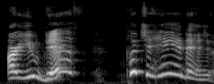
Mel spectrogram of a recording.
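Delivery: high, loud scolding mother; scolding mom. Retold or imitated. Mom telling her son to put his hand down, scolding. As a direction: snap at your kid to put his hand down.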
